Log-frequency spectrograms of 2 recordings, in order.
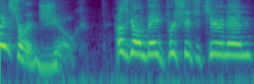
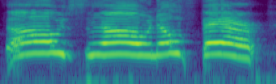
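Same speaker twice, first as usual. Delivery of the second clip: put-on louder whiny child cry; loud kid wail; 2 semitones higher, 6 dB louder, much slower than usual. Kids collapsed on the rug wailing, loud whine.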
